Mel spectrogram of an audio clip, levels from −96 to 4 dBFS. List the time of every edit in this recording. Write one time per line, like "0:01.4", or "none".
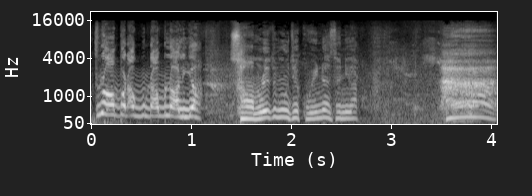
0:01.2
